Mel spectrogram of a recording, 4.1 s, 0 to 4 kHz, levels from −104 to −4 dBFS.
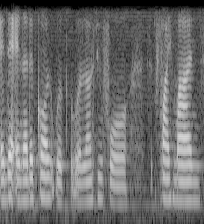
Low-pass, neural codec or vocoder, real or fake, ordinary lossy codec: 3.6 kHz; none; real; AAC, 24 kbps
